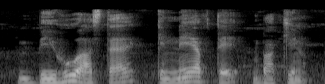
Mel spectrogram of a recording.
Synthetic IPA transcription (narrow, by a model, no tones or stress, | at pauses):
biːɦuːaːst̪ɛːkɪnːeːɦəpʰt̪ebaːkinṵ̃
